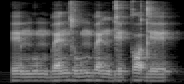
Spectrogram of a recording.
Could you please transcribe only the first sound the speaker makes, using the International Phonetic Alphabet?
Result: e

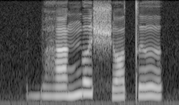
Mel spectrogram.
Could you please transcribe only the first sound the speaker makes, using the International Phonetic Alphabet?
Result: bʱ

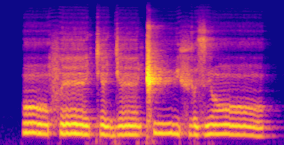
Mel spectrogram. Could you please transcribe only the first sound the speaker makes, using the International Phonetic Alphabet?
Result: ɔ̃ː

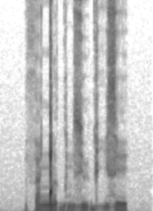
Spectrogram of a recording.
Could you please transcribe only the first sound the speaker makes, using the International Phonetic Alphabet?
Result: θ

